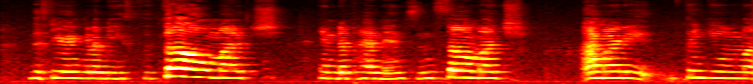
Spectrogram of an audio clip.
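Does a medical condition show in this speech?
Yes: cerebral palsy.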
